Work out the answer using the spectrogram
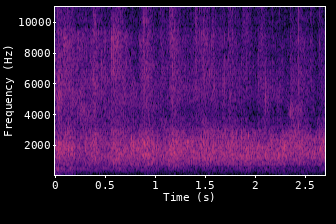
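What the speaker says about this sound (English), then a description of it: "Ladies and gentlemen, please give a final round of applause for Nila from TikTok, Samy from Deloitte." A steady wash of applause from a conference audience closes a TikTok and Deloitte whitepaper launch event, even and sustained, heard from a distance without any speech.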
